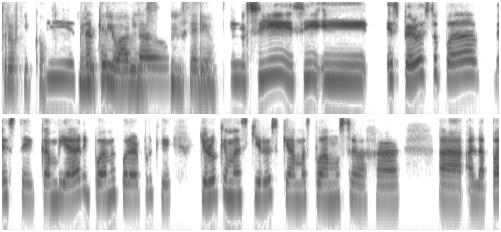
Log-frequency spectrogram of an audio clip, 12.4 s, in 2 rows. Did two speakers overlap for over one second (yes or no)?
yes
